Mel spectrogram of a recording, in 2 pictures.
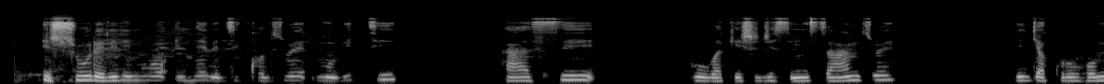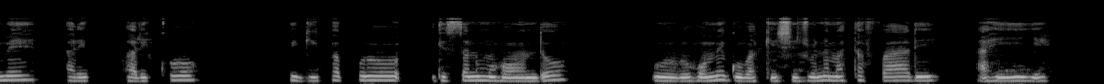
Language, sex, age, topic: Rundi, female, 36-49, education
